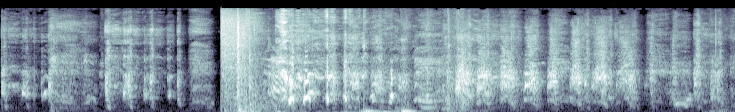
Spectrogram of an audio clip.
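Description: Men laughing hard. The laughter breaks out suddenly and loudly about two seconds in after a quieter start.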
